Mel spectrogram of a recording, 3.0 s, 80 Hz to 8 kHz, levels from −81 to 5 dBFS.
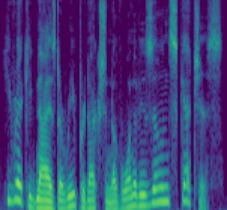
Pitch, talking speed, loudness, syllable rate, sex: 145 Hz, 200 wpm, -18 LUFS, 6.2 syllables/s, male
